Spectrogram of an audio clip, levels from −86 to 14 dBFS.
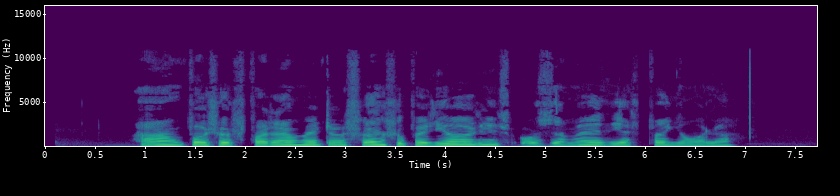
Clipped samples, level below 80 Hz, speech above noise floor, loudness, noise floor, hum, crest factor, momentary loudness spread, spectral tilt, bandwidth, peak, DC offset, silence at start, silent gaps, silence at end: under 0.1%; -68 dBFS; 52 dB; -21 LUFS; -72 dBFS; none; 16 dB; 9 LU; -9 dB/octave; 10 kHz; -4 dBFS; under 0.1%; 0.9 s; none; 0.85 s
